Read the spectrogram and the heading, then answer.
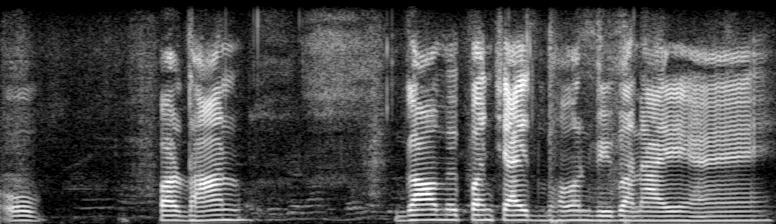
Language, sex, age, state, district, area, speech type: Hindi, female, 60+, Uttar Pradesh, Ghazipur, rural, spontaneous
